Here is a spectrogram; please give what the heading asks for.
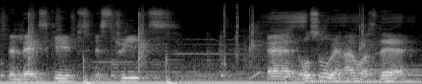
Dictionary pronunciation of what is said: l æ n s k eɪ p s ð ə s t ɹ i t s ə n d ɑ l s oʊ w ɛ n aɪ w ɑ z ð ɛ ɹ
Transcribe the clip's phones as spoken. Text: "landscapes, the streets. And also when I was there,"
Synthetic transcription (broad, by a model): l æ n s k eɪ p s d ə s t ɹ i t s ə n d ɑ l s oʊ w ɛ n aɪ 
